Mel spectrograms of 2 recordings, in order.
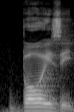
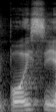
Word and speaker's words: Boise: at uh a place in Boise Ido which is how they say it by the way they don't say Boise which is really stupid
